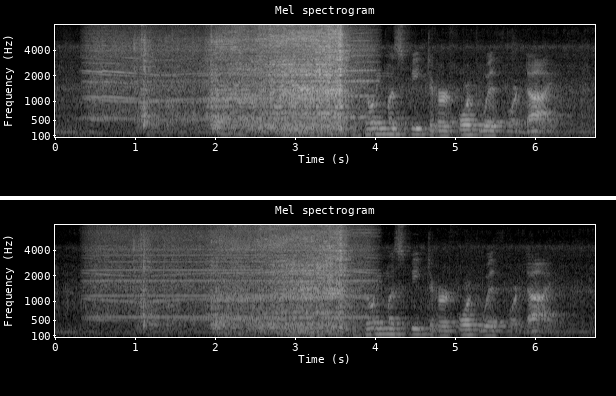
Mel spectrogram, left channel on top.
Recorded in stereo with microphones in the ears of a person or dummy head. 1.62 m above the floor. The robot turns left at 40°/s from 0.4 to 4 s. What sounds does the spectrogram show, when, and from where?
1.0 s tearing paper: 160° right, 2 m; by 3.6 s 95° left, 2 m
3.7 s a man speaking: centre (ahead or behind), 1.4 m; by 6.3 s 15° left (ahead or behind), 1.4 m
